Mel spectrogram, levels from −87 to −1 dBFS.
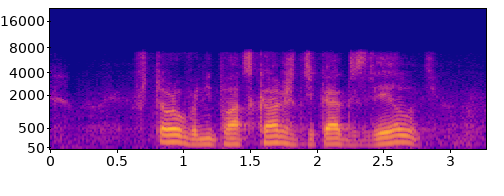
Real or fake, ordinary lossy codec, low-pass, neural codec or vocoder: fake; Opus, 32 kbps; 7.2 kHz; codec, 16 kHz in and 24 kHz out, 0.6 kbps, FocalCodec, streaming, 4096 codes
